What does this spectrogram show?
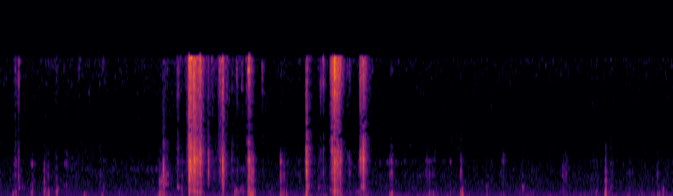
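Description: A person eating with their fingers close to the microphone: a run of sharp crunches and chewing clicks between about two and five seconds in, with fainter mouth and finger clicks before and after.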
